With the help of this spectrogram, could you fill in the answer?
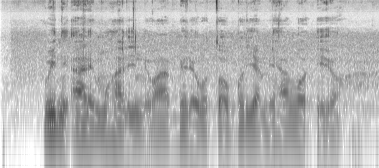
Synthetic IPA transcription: winiʔaɾemoɦaɾinḛwabɛɾɛɣotɔɡoɾjameɦaŋɡɔʔejɔ

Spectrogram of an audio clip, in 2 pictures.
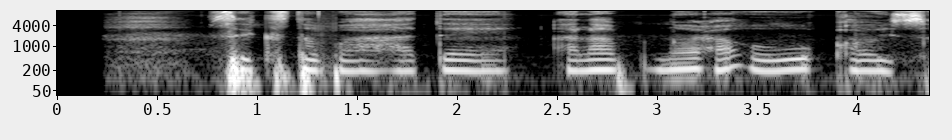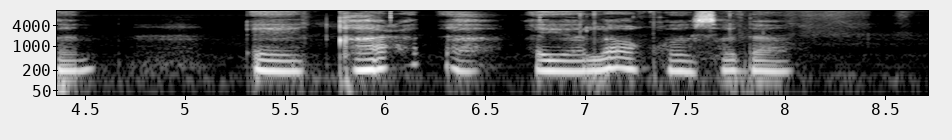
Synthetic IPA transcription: sɪkst̪ʰɐbaːɦɐt̪ʰɛː | ʔɑlaːbnɔːʕɑʔʊɣʊqʰɔjsɐn | ʔɛːqɑːʕɐhɐjaːlɐɑqʰɔːnsɐðaː

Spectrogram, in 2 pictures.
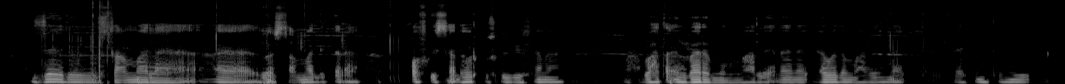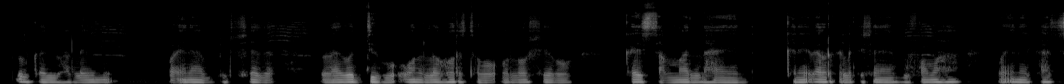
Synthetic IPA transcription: hɪsɛd̪uɪst̪ʰɪʕmaːlɐjaalɔ̰ːɪst̪ʰɪʕmaːlɪkʰɐ̰ɾa̰ːqɔfkʰist̪a̰ːdɐwɐrkʰɐʊskʰʊɡɛʃɐnaː | wɑħaːbɐhɐt̪ʰa̰ːɪnvajɾɔnmɛnt̪mɐɦɐlɛ̰jnɛnɛhɛwɐðɐmɐɦɐlɛjna̰ːj | laːkʰɪŋkʰɐni | ɗʊlkʰɐjuːɦɐlɛjnɪ | wɑ̰ːʔɪ̰naːbʊlʃɐðɐlɐwɐd̪ɪɣʊʔɔːnɐlɐɦɔrt̪ʰɐɣɔɔːlɔːʃɛːɣɔ | kʰɐɪst̪ʰɪʕmaːlɪlɐɦajɛn | kʰɐnɛɗɐwrkʰɐlɐɡɐʃɐnajabʊfɐmɐɦɐ | wɑ̰ːʔɪ̰nɛjkʰaːs

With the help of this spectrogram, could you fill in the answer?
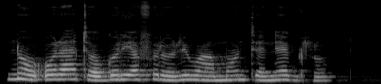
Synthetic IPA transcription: noʔoɾatɔɡoɾjafuɾuɾiwamonteneɡɾo

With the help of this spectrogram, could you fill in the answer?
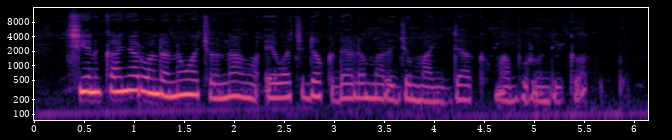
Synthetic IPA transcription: t͡ʃjenkaɲaɾwɔndɔnɔwat͡ʃɔnaŋɔʔɛwat͡ʃdɔkdalɔmard͡ʒɔmaɲdakmabuɾundiɡɔ̰

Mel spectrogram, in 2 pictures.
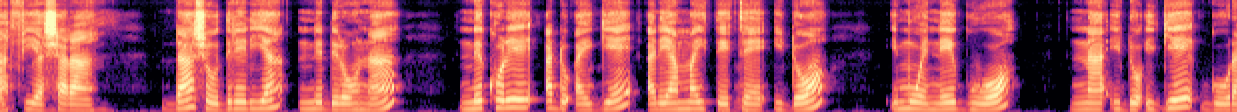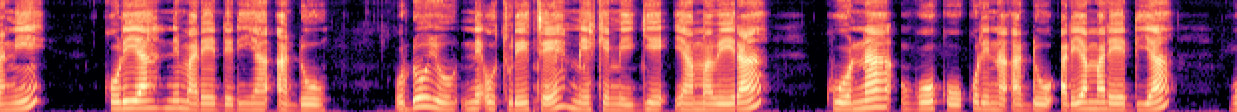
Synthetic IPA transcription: afiaʃaɾa | daʃoðeɾeɾianedeɾɔna | nekoɾeadoʔaiɡeaɾeamaitetɛidɔ | imoɛneɡuɔ | naʔidɔʔiɡeɡoɾani | koɾeanemaɾɛːdɛɾiaʔado | odoːjoneʔotuɾetɛmeɛkɛmeiɣejamaβeɾa | kuɔnaɣokokoɾena̰ʔadoʔaɾeamaɾɛdia | ɣ

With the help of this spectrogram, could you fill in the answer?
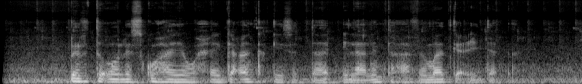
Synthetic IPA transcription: ɗɪrt̪ʰɔɔːlɪskʰʊɦɐjɐwɑħɑjɡɐʕaŋkʰɐ̥kʰeːjsɐt̪ʰːaːɪlaːlɪnt̪ʰɐʕa̰ːfɪmaːd̪kʰɐ̰ʕḭːd̪ːɐ

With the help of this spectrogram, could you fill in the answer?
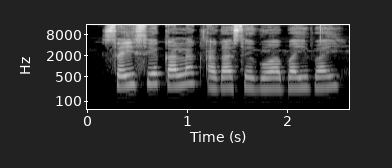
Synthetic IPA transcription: sejsiekalakaɣaseɣoabajbaj

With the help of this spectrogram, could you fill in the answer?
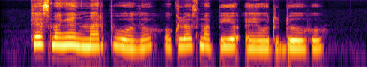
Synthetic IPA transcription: kesmaŋɛɲmarpwoðoːklɔsmapɪɔʔeoddoho

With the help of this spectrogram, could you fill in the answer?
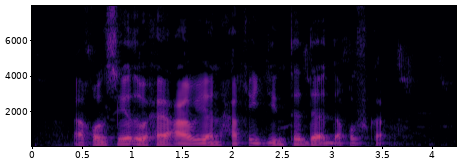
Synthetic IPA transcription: ʔɑ̰qɔːnsɪjɐðʊwɑħɑjʕɑːwɪjaːnħɑqiːt͡ʃɪnt̪ʰɐd̪aːʔd̪ɐ̰qɔfkʰɐ̰

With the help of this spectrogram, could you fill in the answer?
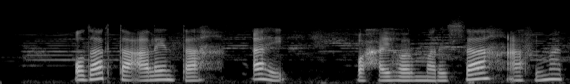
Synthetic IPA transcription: ʔɔðaːrt̪ʰɐʕɑ̰lɛːnt̪ʰɐɐɦɛj | wɑħɑjɦɔrmɐɾɪsaːʕɑ̰ːfɪmaːd̪

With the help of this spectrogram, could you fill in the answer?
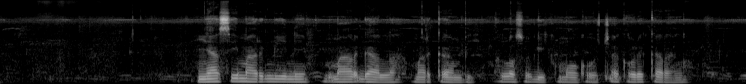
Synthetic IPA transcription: ɲasɪmarminemarɡalamarkambimalɔsɔɡikmɔkɔ̰t͡ʃa̰kɔɾɛkaɾaŋɔ

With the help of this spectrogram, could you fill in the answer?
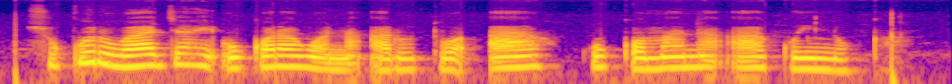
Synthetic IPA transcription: ʃukuɾuwad͡ʒaɦeʔukoɾaɣana̰ʔaɾut̪uaakukɔmana̰ʔa̰koinuka

